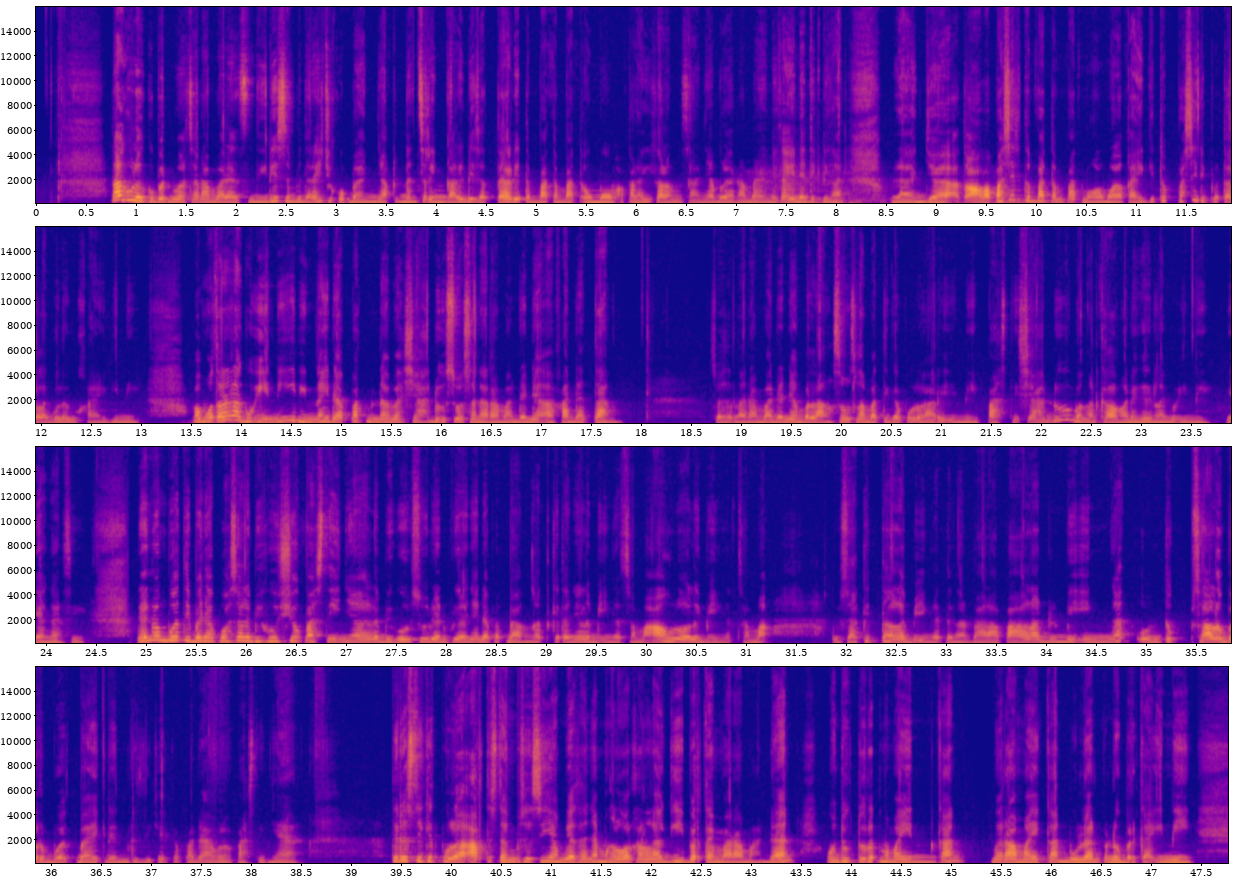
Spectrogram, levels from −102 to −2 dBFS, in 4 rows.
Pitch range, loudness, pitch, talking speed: 185-240 Hz, -37 LUFS, 205 Hz, 155 wpm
